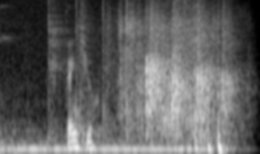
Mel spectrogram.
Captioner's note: applause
